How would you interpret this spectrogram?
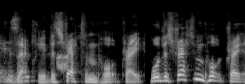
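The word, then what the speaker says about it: Streatham: portrait stram it's not it's actually stram is a part of South London it's not far from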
